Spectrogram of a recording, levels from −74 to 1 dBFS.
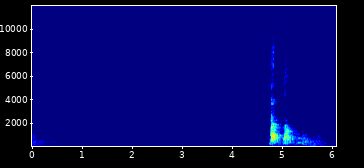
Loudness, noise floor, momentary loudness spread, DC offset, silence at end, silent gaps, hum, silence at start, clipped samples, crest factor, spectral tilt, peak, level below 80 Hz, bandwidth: -34 LUFS; -77 dBFS; 22 LU; under 0.1%; 0.6 s; none; none; 4.75 s; under 0.1%; 28 dB; -3 dB/octave; -14 dBFS; -82 dBFS; 10.5 kHz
